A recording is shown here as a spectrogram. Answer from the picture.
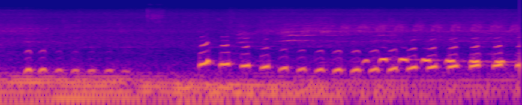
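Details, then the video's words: Greater coucal challenge: a lower run of hoots fades out, then a higher, louder series of rhythmic hoops builds and speeds up to the end, over low background rumble. "Siêu bìm bịp thách đấu"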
